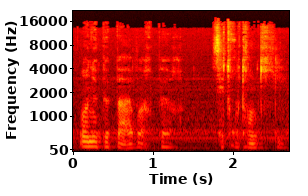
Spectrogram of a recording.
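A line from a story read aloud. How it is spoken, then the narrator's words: Murmuring. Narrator (French): murmura Serge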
